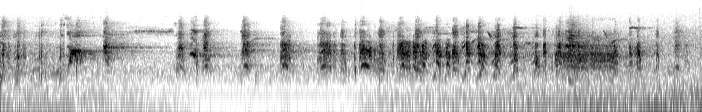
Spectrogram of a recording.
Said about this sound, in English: See, it is a prehistoric bird, a heron. You know, you see these great, you know, creaking wing beats. You know, the fact that the neck kind of doubles in. It does kind of look a bit like a pterodactyl.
